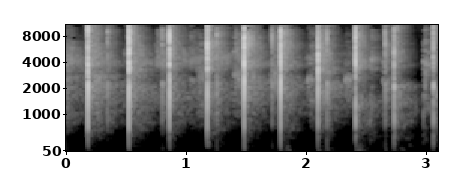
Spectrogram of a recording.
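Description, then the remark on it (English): Steady rhythmic hand clapping in praise at an afternoon church worship service, about ten sharp, crisp claps at an even pace, moderately loud, with no voices. “Give him one more hand clap of praise this afternoon.”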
